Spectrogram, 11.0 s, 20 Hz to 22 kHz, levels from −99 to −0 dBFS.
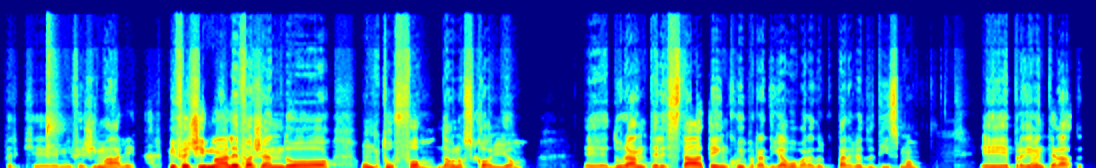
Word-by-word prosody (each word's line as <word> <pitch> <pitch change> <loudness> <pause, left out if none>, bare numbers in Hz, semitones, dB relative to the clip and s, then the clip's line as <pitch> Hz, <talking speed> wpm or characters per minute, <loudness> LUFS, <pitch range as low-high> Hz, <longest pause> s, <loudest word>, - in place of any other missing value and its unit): perché 90 0 -9
mi 95 0 -12
feci 100 +2 -9
male. 95 -2 -3 0.3
Mi 125 - +3
feci 135 +1 +6
male 125 -1 +8
facendo 110 -1 +3 0.3
un 120 -1 -1
tuffo 130 +4 -1
da 105 -4 -4
uno 105 -1 -2
scoglio, 100 +7 -5 0.5
ehm, 95 -1 -8
durante 120 +3 +1
l'estate 120 +2 +2
in 110 -3 0
cui 105 - -3
praticavo 105 +1 -3
paradu 100 -1 -8
paracadutismo. 100 - -7 0.5
E 110 -1 -3
praticamente 130 +3 -2
la, - - 0
uhm - - -20
110 Hz, 135 wpm, -19 LUFS, 100-120 Hz, 0.5 s, male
